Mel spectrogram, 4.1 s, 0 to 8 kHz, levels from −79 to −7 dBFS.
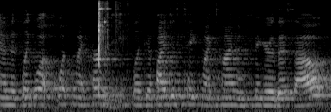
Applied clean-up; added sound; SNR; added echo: none; Shatter; -1 dB; reverberation time 2.5 s.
